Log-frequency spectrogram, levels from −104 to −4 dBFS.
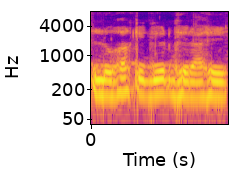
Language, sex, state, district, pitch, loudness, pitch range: Chhattisgarhi, male, Chhattisgarh, Bilaspur, 155 Hz, -13 LUFS, 150-165 Hz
